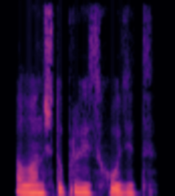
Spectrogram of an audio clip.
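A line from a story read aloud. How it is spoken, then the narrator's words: Softer question. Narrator (Russian): Уже более мягко спросил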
